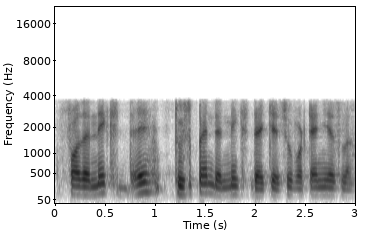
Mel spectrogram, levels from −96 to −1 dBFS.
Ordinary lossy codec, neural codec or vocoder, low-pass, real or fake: none; codec, 24 kHz, 1.2 kbps, DualCodec; 3.6 kHz; fake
